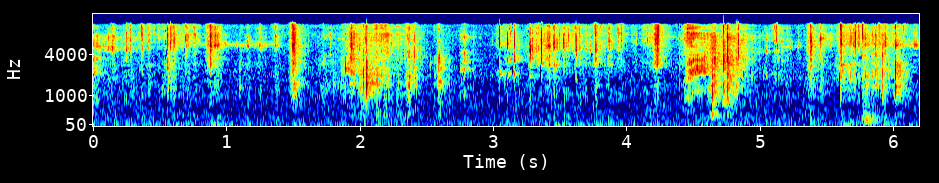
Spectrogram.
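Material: Soap.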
